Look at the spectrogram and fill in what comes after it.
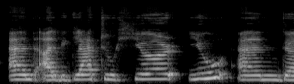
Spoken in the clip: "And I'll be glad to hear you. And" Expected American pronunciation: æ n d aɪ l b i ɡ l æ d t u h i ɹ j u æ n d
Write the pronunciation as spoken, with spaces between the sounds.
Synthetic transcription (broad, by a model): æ n d aɪ l b i ɡ l æ d t u h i ɹ j u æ n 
